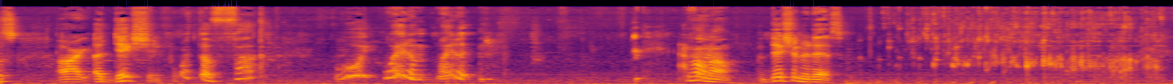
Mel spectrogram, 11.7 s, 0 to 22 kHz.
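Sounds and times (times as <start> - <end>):
speech: 0.0 - 2.8, 3.4 - 5.1, 6.3 - 8.6
liquid pouring into a glass: 8.6 - 11.7.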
